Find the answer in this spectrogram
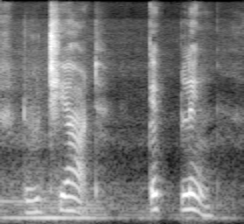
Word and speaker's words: Rudyard Kipling: इसको proper pronounce करना है आपने. RUD, root, YARD, Rudyard Kipling.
